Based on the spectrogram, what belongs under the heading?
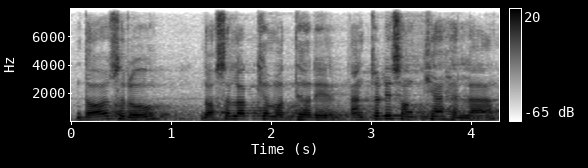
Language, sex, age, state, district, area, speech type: Odia, male, 18-30, Odisha, Jajpur, rural, spontaneous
